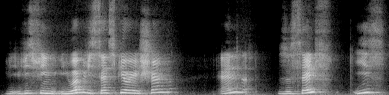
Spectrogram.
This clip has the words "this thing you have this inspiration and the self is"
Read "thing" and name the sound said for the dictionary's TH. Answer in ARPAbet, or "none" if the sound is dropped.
F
